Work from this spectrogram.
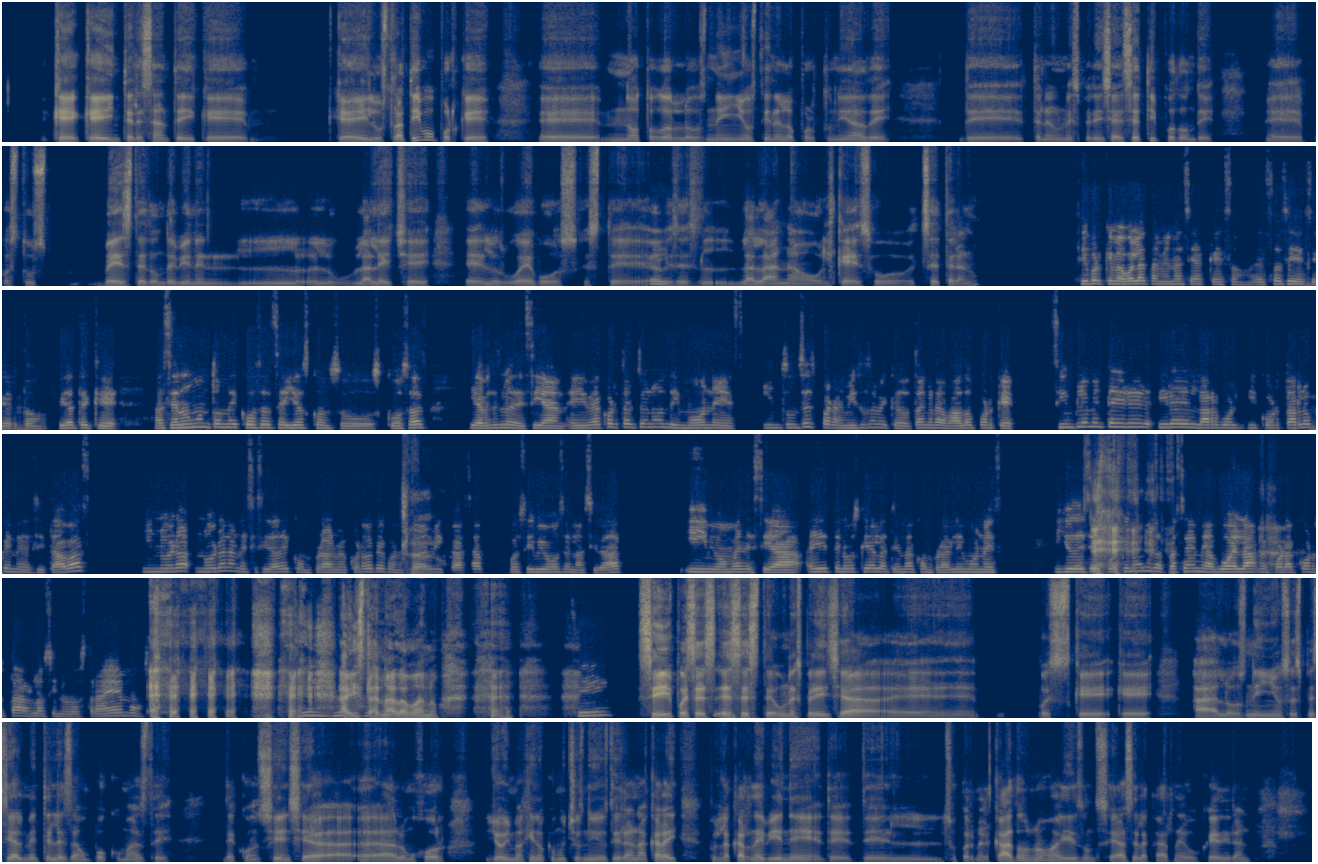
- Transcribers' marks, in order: laugh; laugh; laughing while speaking: "Sí, o sea"; chuckle
- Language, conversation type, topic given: Spanish, podcast, ¿Tienes alguna anécdota de viaje que todo el mundo recuerde?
